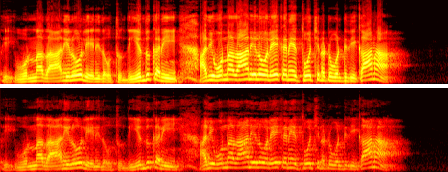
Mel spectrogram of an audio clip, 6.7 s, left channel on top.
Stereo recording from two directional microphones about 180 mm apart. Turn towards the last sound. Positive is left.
turn(degrees=40)  # may be behind; listen again after turning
